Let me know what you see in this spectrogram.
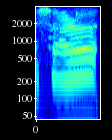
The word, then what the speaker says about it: Shira: It's S-H-I-R-A. Last name initial is W. – All right, thank you so kindly for that, Shira.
